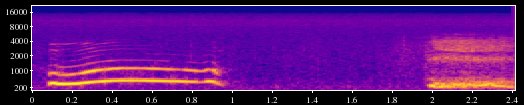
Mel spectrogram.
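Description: A single long, high-pitched cry of just under a second near the start, rising and then falling in pitch, like a drawn-out wail or meow.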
